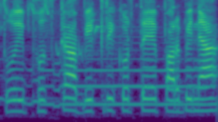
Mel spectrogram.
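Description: A woman voicing a scrappy, excitable fox in an animal cartoon fable, with expressive, exclamatory delivery. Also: sits high, moderate pace, over music, close to an everyday voice. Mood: urging, worried. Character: clever poor fox couple, scrappy and excitable.

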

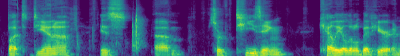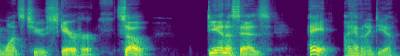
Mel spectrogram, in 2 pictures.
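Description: A man's voice: fairly low pitch, slow. A man in his forties speaking as a guest author on a video call, chatting casually and reading from a storybook. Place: small room at home, indoors. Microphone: video call, computer at arm's length.

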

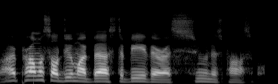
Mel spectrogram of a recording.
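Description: A man's voice: fairly high pitch, animated, quick pace, no echo, muffled recording. A man voicing an apologetic, busy young friend making a call in a visual novel game. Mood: apologetic, hesitant.

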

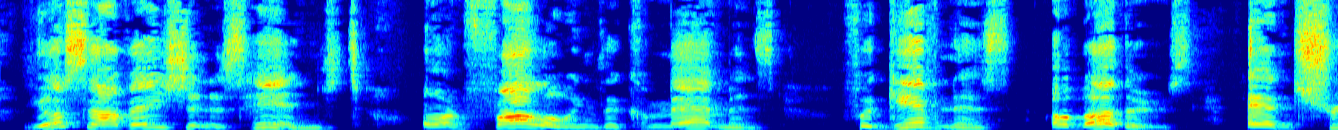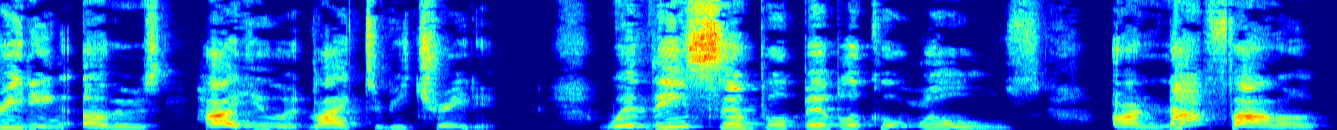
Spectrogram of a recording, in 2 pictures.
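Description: Female minister for devotional read: unhurried, husky-edged voice, earnest and instructive. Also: mid-range voice, fairly bright tone. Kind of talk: scripted devotional sermon.

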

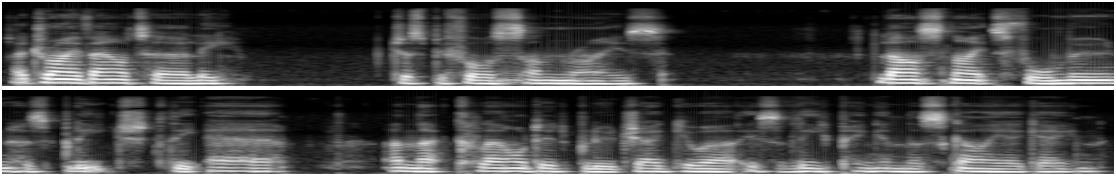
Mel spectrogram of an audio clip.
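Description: A woman reading her own poems at home, measured and thoughtful, often trailing into a whisper. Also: deep voice, level tone, a little mellow, breathy edge. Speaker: poet. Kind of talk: poetry reading. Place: home study with bookshelves, indoors.

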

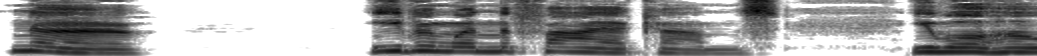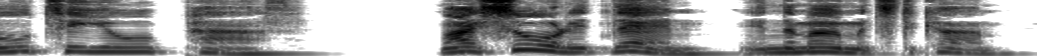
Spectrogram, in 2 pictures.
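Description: A man's voice: high-pitched, animated, takes it slowly, darkish tone, no echo, studio quality, voice pushed up. A man voicing an eerie, sad female mutant who speaks in cryptic prophecy, as an audiobook character. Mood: sad, foreboding. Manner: cryptic, portentous.

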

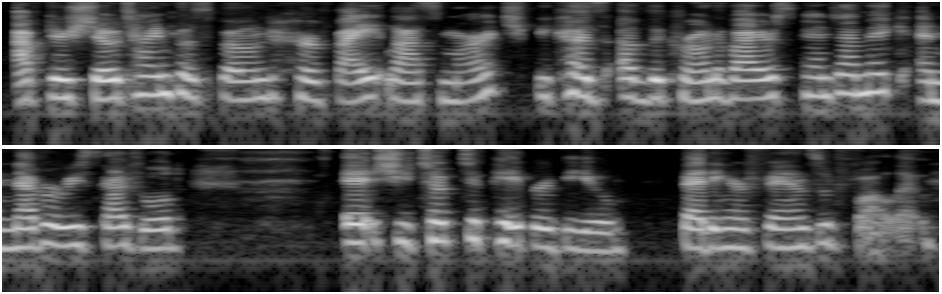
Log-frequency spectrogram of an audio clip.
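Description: A woman's voice: medium pitch, fairly even intonation, normal speed. A woman in her thirties co-hosting a sports talk show over a video call, in a casual style. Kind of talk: casual chat and sports report.

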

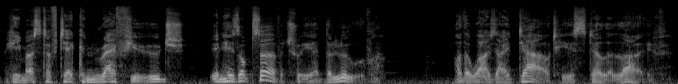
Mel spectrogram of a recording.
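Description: Game role: worldly French nobleman. Husky, highly expressive, theatrical and courtly, with worried, confiding asides. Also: normal speed, heavily acted. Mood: worried, musing. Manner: theatrical, courtly, swinging between exclamation and confiding murmur. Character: urbane male French aristocrat, worried, wry, world-weary. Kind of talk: dramatic video game dialogue.

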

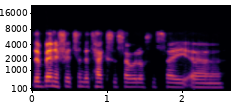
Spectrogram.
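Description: A woman's voice: fairly low pitch, little pitch movement, fairly quick, no room sound. Polite woman moderator on a dry headset. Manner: polite, with fillers. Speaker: webinar moderator. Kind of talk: moderating a webinar. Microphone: headset on video call. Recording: dry, dull headset audio.

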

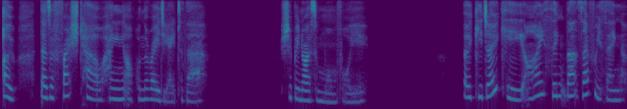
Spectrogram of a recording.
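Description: A woman playing a doting, teasing motherly figure in a soft-spoken ASMR roleplay, coaxing and playful with breathy near-whispers. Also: on the high side, lively intonation, normal speed, long pauses, no room sound, clean studio sound. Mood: caring.

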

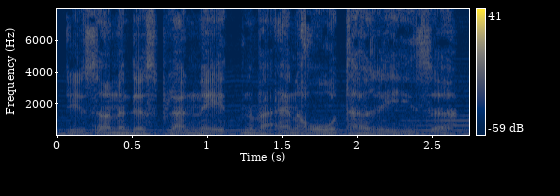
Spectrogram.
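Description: A man's voice: very deep voice, measured pace, music in the background. A man reading scripted narration for a science-fiction audio drama.

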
